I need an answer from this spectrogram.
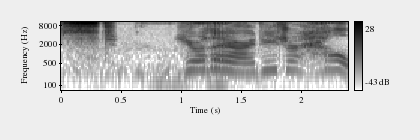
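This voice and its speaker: Whispering in a put-on character voice, the speaker goes at a fairly slow pace over clear background noise. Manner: whispered yell, urgent.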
